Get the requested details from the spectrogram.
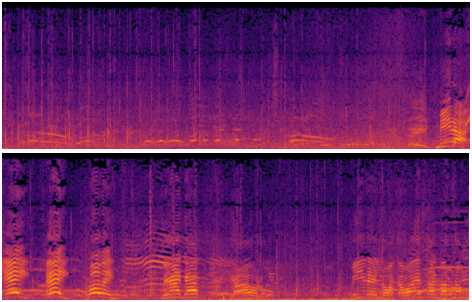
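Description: Several men shout and whoop loudly nearby, outdoors.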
